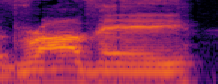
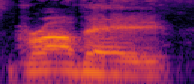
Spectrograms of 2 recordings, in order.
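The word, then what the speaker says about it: Bravais: types of lattice structures and they're called the brave lattices you can see how it's spelled down here b-r-a-v-a-i-s brave lattices and here are the 14 basic types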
